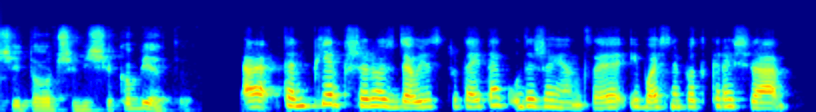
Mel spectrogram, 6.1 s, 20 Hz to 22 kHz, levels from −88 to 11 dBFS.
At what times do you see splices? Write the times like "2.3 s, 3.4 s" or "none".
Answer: 1.8 s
